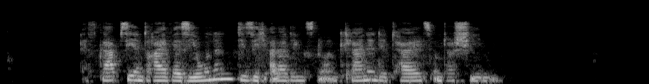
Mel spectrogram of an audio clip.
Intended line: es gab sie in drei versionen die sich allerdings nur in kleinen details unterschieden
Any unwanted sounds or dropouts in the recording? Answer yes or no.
no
